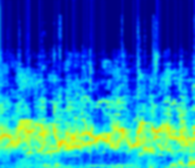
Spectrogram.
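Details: Caged Oriental magpie-robins fighting cage-to-cage, giving aggressive calls: a fast, unbroken tangle of high whistles, chirps and scratchy notes sliding up and down, with a low voice-like sound near the end.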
